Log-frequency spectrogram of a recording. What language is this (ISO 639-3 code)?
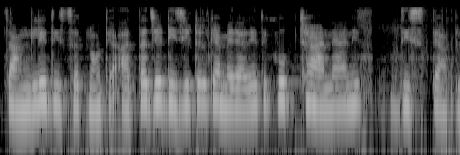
mar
